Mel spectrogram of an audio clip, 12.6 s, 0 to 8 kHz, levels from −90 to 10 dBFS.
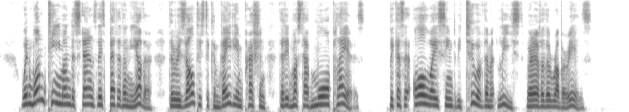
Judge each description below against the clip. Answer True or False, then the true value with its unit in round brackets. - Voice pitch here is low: False (185 Hz)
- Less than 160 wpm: False (175 wpm)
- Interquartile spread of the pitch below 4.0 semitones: False (4.8 semitones)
